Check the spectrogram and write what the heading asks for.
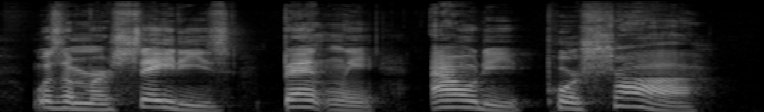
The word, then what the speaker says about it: Porsche: a Mercedes, Bentley, Audi, Porsche. Pretty sure that's how you pronounce it. That's how everybody pronounces it, right? It's not a Porsche, it's a Porsche. It's supposed to be fancy.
